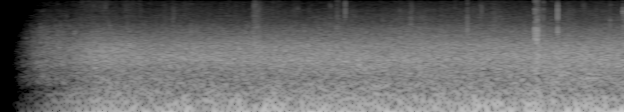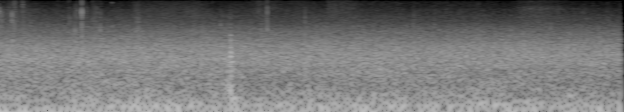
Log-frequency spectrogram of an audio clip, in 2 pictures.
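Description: Steady outdoor ambience that fades in over the first second: a low rumble of distant traffic under an even hiss, with a few faint clicks.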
